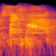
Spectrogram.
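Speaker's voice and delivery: high, loud breathy shout through laughter; yelled call. Retold or imitated. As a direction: call it across the battlefield. Calling ceasefire mid-fight.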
